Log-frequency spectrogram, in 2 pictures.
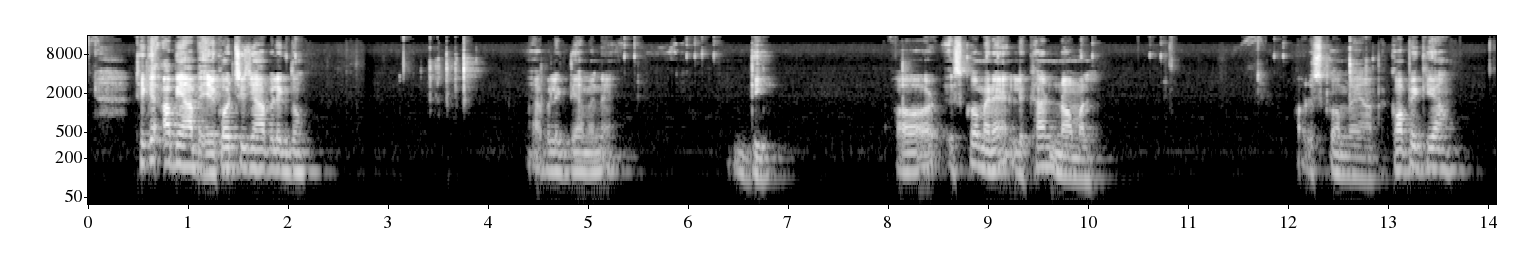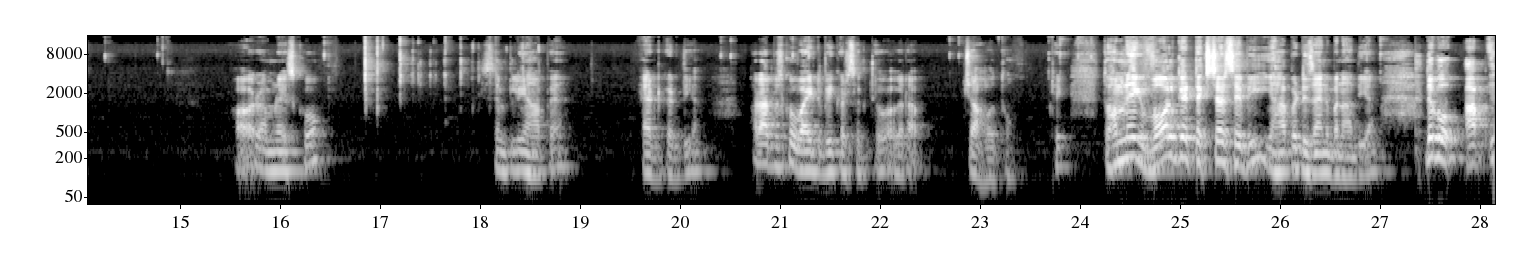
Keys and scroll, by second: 3.4 typing, 12.4 ctrl+t, 16.8 Return, 17.0 Left, 17.2 Left, 17.3 Left, 17.6 Down, 17.8 Down, 17.9 Down, 18.1 Down.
